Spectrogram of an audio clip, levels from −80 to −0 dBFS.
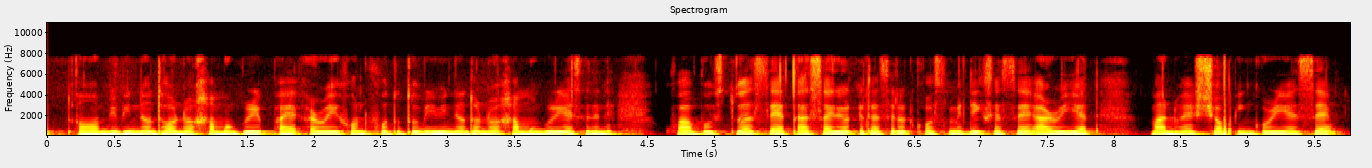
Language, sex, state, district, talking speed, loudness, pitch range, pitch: Assamese, female, Assam, Kamrup Metropolitan, 185 wpm, -14 LUFS, 225-235 Hz, 230 Hz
